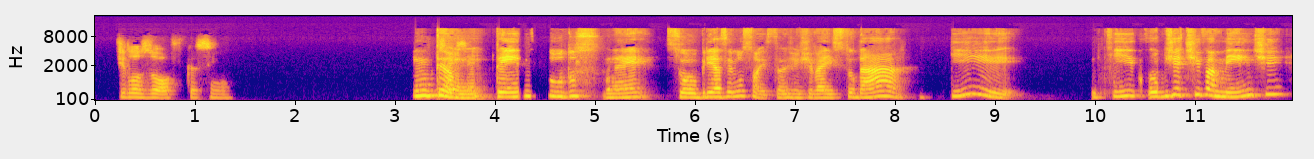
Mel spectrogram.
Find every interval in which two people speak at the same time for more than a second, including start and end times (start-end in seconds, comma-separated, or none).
none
